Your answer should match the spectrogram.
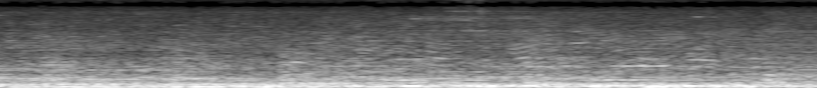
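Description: Busy street ambience: a steady low rumble of passing motorbikes and traffic, with people's chatter in the background.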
